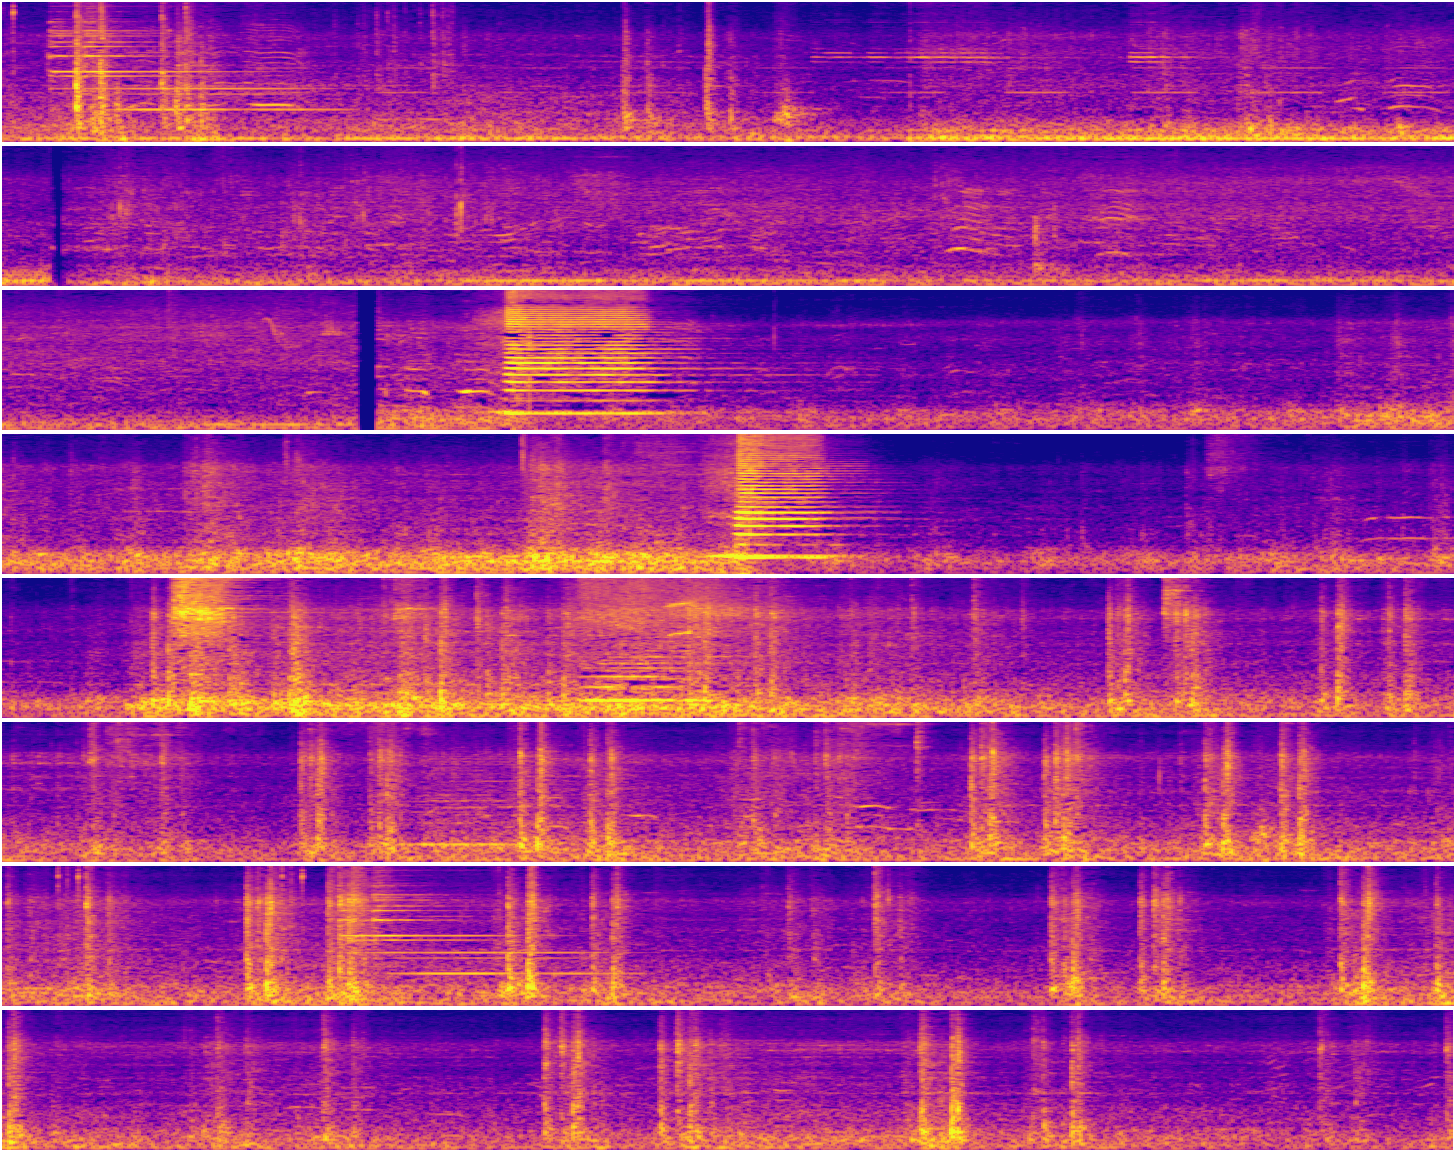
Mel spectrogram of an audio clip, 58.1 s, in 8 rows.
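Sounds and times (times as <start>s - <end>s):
wheels clacking over rail joints: 0.0s - 4.2s, 26.4s - 58.0s
locomotive rumbling: 0.0s - 58.0s
train horn blast: 17.0s - 18.2s, 25.3s - 26.4s, 31.9s - 32.8s, 38.3s - 39.0s.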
